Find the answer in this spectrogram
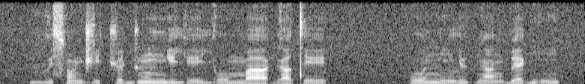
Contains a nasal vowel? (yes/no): yes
